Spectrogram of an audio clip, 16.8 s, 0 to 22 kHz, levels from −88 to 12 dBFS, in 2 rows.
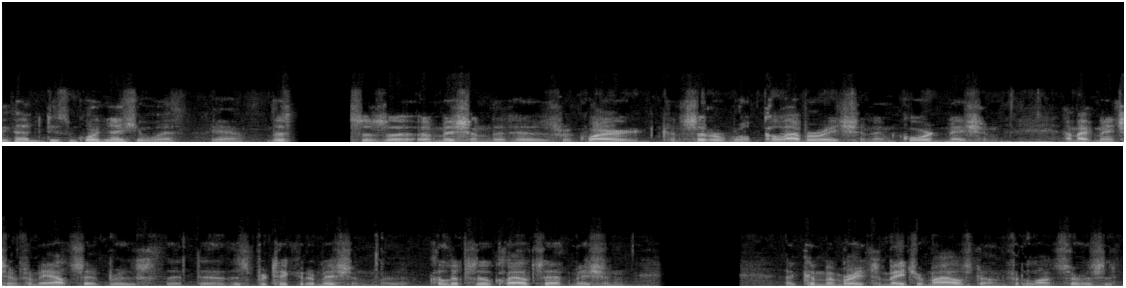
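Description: At 2.14 to 2.62 s there's a call audio freeze: the last sound trails off into about 380 ms of silence, likely because packets stalled and the jitter buffer ran dry. Nothing's lost; the audio just resumes late. From 7.79 to 10.78 s a jitter buffer speed-up trims tiny pitch-period slices, running at 114% speed to shed roughly 0.4 s of backlog, so it sounds rushed but keeps its pitch. Another freeze hits at 13.34 to 13.96 s, with about 560 ms of silence. A second speed-up at 16.00 to 16.77 s runs at 111%, dropping around 0.1 s.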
